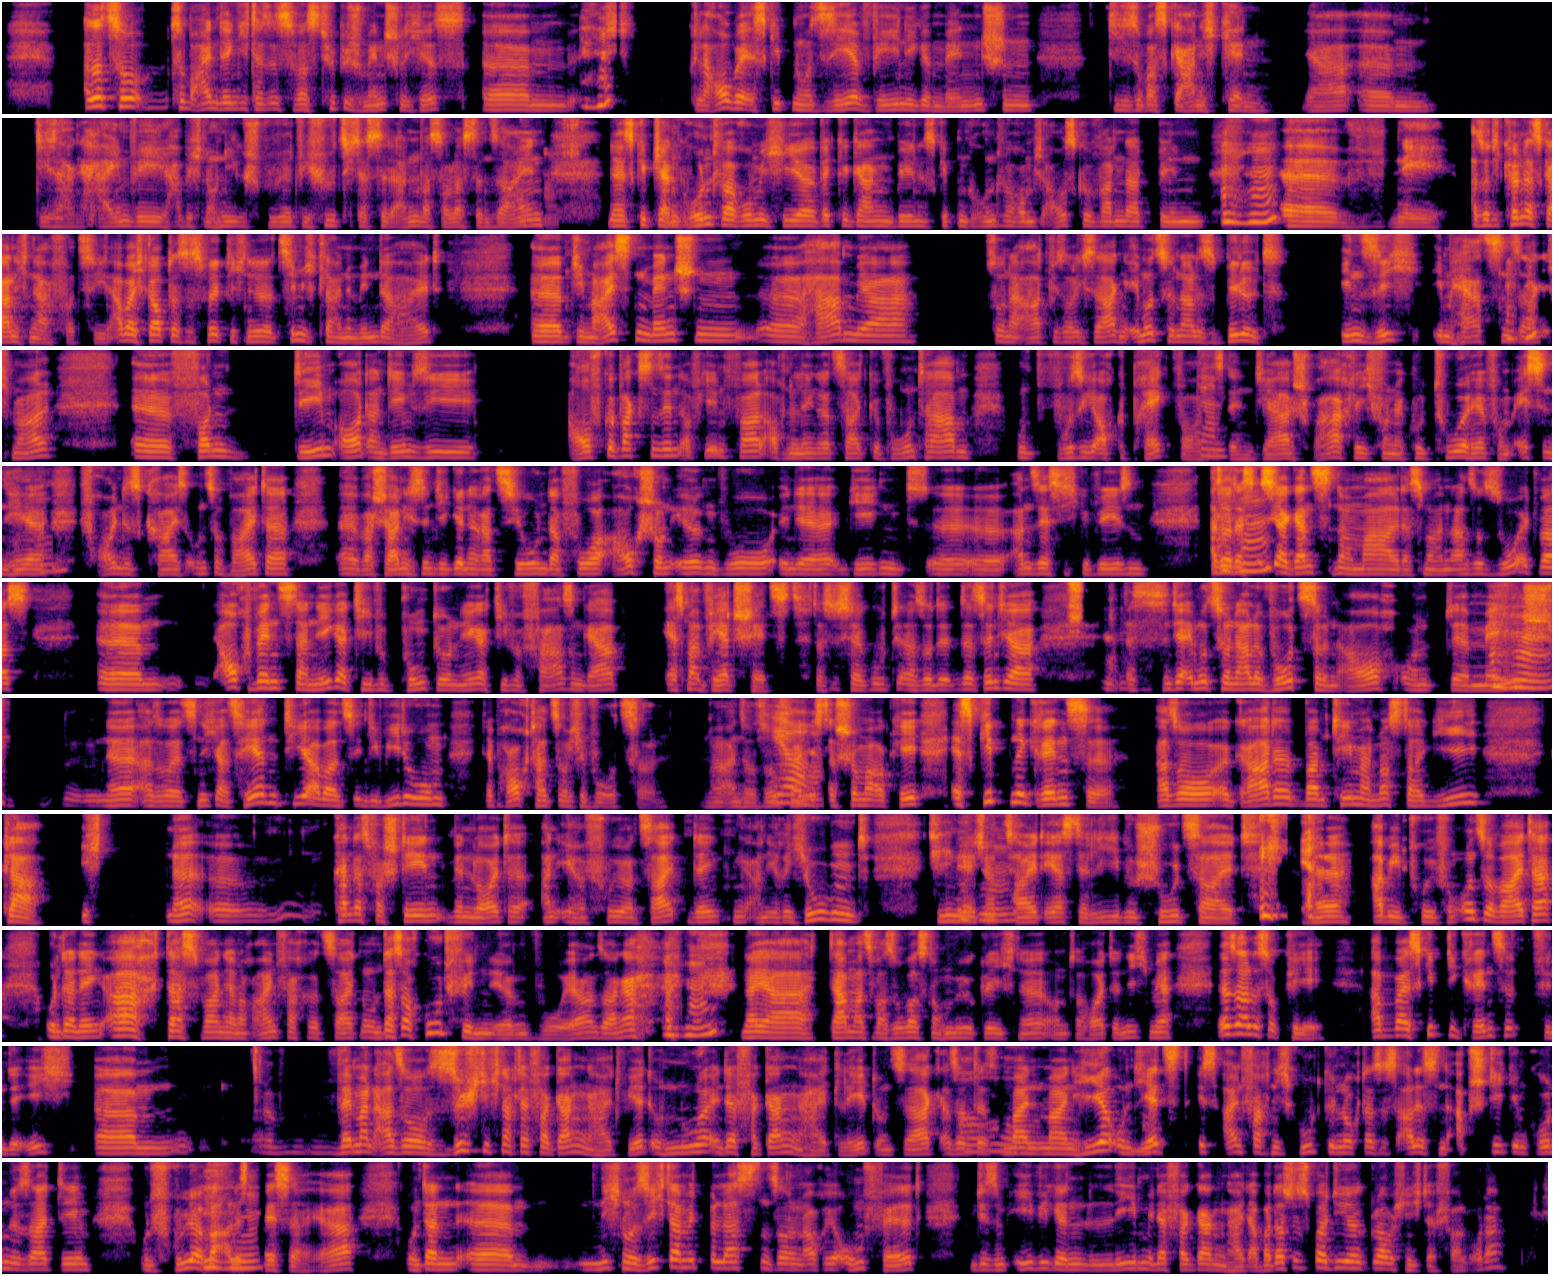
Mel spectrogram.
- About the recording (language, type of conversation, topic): German, advice, Wie kann ich besser mit Heimweh und Nostalgie umgehen?
- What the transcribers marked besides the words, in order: laughing while speaking: "Ja"; chuckle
